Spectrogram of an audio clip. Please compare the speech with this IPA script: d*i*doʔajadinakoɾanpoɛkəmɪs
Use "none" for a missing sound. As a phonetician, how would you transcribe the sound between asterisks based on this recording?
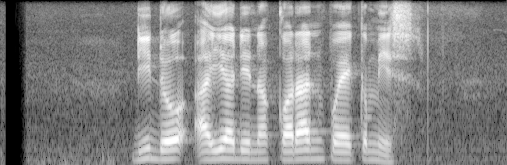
i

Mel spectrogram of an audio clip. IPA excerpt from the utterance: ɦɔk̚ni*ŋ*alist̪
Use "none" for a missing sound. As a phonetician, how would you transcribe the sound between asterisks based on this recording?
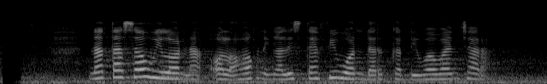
ŋ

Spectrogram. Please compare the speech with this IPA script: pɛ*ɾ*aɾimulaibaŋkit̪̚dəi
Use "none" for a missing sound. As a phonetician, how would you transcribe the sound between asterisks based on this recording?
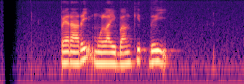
ɾ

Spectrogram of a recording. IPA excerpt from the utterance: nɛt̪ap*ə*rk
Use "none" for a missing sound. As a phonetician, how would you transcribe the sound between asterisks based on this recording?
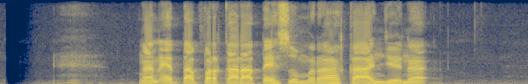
ə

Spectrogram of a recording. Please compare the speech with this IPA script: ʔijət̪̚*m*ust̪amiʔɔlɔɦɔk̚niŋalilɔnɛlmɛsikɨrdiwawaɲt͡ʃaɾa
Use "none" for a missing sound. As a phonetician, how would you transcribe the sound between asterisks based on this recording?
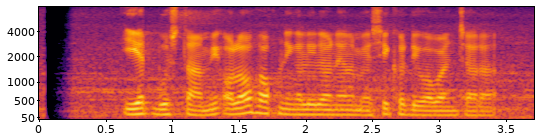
b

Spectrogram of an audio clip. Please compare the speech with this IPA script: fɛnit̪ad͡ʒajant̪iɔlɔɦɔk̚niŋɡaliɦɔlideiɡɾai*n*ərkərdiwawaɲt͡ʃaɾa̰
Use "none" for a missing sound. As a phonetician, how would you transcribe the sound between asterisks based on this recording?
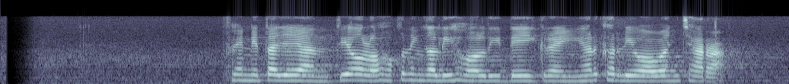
ŋ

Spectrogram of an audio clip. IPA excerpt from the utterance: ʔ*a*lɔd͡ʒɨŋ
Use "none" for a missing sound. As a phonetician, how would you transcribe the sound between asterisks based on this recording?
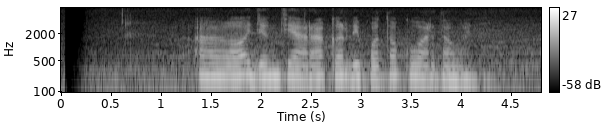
a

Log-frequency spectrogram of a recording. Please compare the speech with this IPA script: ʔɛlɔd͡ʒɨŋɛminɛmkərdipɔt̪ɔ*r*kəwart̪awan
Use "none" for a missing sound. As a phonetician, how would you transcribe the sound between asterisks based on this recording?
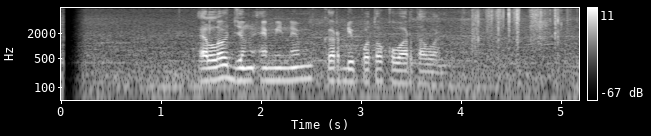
none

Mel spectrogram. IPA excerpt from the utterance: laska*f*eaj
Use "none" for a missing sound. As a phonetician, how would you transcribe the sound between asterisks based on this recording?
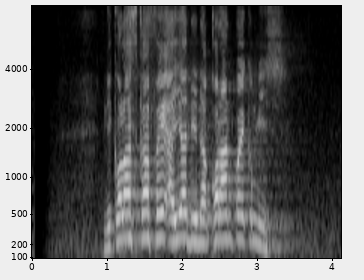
f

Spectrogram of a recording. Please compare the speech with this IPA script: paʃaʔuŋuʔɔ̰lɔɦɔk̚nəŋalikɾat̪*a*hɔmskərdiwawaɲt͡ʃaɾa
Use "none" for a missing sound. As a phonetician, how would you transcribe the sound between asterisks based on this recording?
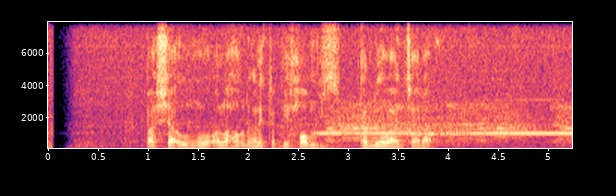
i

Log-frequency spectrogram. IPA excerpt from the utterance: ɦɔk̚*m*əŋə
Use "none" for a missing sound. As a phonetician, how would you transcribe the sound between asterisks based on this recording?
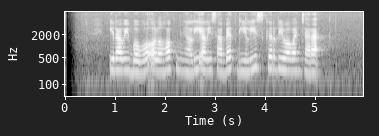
n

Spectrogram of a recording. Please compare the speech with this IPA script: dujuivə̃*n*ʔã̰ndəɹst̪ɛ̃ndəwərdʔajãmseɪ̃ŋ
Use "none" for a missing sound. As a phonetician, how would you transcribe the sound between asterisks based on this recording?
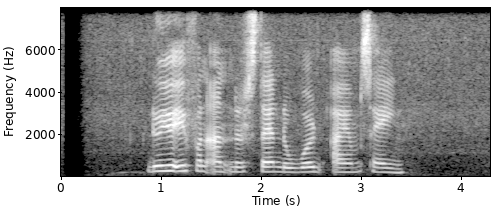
n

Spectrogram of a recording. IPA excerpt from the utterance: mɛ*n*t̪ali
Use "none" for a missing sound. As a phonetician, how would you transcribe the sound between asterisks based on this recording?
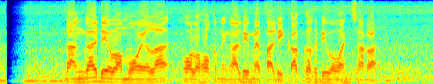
none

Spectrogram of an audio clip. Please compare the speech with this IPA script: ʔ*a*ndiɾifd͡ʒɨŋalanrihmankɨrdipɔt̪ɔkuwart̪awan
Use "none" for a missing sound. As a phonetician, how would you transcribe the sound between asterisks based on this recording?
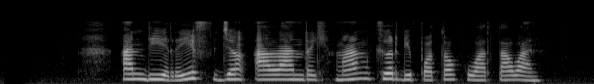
a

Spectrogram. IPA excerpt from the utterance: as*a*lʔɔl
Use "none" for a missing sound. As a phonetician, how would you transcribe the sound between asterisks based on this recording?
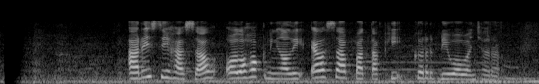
a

